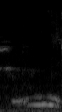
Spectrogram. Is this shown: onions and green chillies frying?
no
